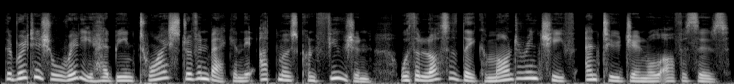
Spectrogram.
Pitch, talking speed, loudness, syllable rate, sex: 195 Hz, 195 wpm, -16 LUFS, 5.6 syllables/s, female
